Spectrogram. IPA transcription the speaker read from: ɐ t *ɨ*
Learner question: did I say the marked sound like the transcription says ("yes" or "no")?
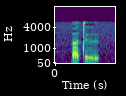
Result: yes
